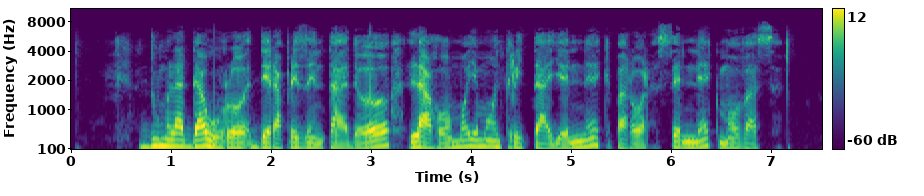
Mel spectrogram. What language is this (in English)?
Esperanto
